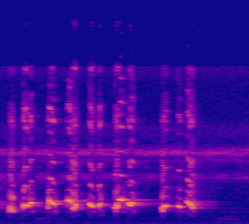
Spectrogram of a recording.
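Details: Yellow-vented bulbul answering another at morning with loud vocalisations: short bubbly gurgling phrases of two or three notes, delivered in quick bursts, with a faint steady high tone behind.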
